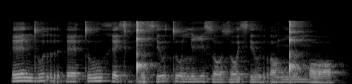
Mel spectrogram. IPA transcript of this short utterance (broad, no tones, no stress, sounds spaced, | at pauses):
e n d u r | e t u x e sʲ ɡ͡ǃ o sʲ ɾ u t u l i z o z o sʲ ɾ u r ɔ ŋ͡ǃ u m ɔ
